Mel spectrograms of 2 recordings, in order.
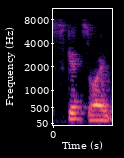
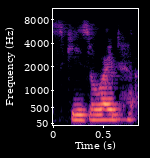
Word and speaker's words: schizoid: this cluster a iota said it was schizoid but apparently he pronounced it skis away which kind of sounds weird I remember the first time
